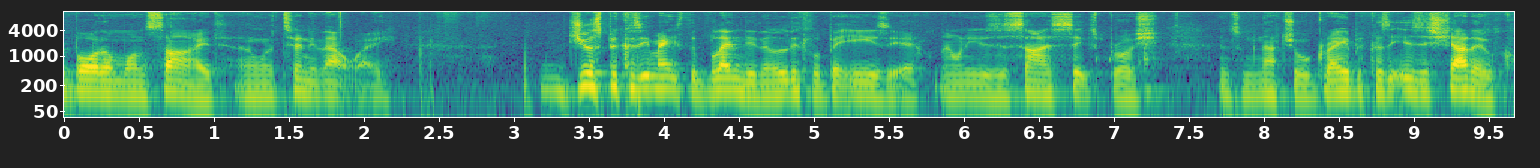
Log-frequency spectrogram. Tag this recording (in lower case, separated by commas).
speech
